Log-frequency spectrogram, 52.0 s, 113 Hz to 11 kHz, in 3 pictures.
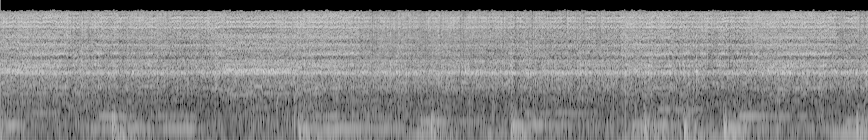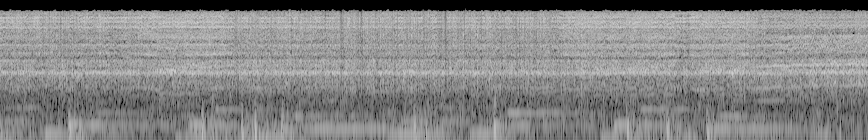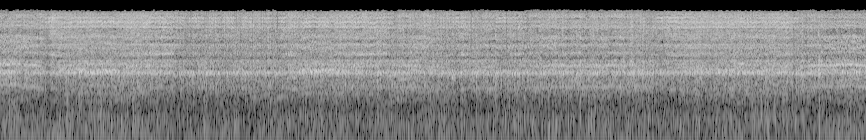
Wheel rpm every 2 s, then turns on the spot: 170, 170, 160, 170, 170, 170, 170, 160, 170, 170, 160, 170, 170, 170, 160, 160, 160, 160, 160, 160, 160, 160, 160, 170, 170, 160.
none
